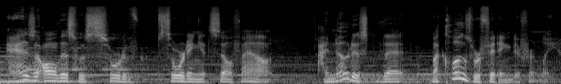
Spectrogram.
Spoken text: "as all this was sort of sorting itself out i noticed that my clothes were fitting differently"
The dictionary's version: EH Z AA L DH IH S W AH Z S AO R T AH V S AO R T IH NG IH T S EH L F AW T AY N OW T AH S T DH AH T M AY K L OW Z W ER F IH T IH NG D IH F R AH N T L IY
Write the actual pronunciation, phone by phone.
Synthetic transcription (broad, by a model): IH Z AA L DH IH S W AH Z S AO R T AH V S AO R T IH NG IH T S EH L F AW T AY N OW T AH S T DH AH T M AY K L OW Z W ER F IH T IH NG D IH F R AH N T L IY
